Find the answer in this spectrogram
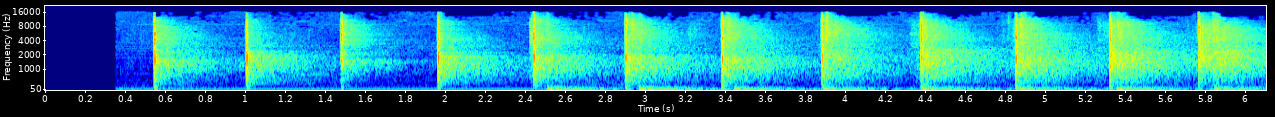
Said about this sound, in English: I wonder if you could help keep a rhythm with us today. Could you clap along with me like this?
